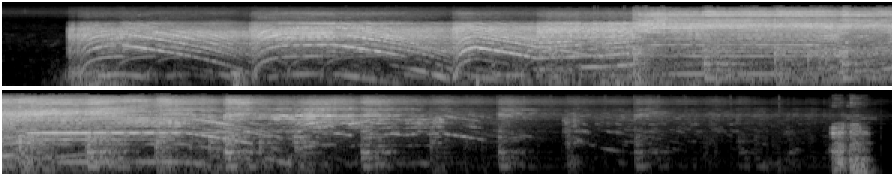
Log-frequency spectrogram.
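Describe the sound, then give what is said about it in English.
A voice imitates a blender motor with a loud, harsh whirring drone whose pitch repeatedly swoops up and down. It grows rougher, fades toward the end, then ends with a brief burst. “I am your blender.”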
